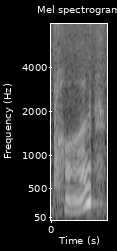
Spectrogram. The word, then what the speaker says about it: Pan: Pan, if you want to think of how to spell it, P-A-N, pronounce it Pan.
